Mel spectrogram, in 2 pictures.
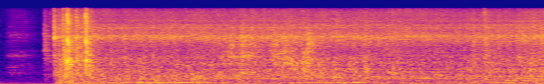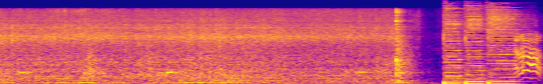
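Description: Electric garage door opener running as the garage door closes: a steady mechanical rumble that starts with a clatter just under a second in and stops with a clunk about twelve seconds later. A different, louder sound with a pitch cuts in near the end.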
